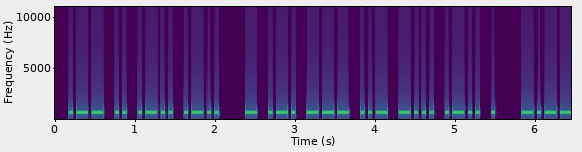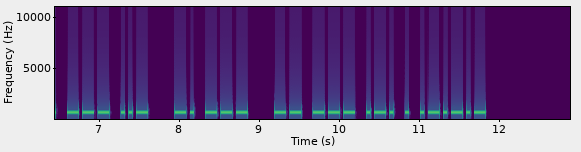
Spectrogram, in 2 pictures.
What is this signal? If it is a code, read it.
Morse code, heard as a keyed tone, about 25 wpm, 700 Hz. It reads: WILL TROUBLE YOU NO MORE.
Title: Sentences from Top 1200 Words 25wpm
